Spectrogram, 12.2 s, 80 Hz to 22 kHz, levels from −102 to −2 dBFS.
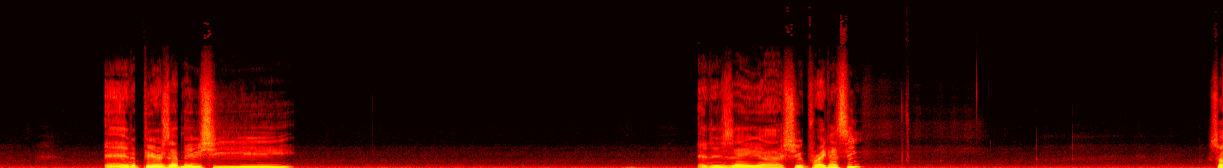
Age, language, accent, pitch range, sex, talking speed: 50-69, English, American, 135-175 Hz, male, 60 wpm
